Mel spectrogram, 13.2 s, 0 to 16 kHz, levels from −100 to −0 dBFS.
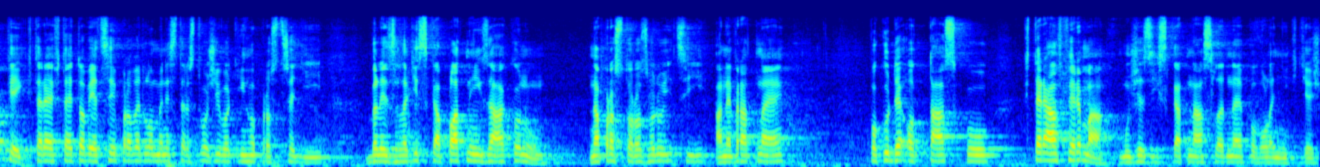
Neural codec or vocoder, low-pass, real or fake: none; 10.8 kHz; real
